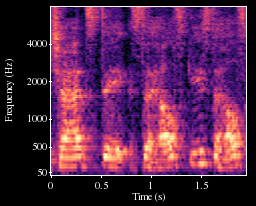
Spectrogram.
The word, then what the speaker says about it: Chad Stahelski: David Leitch, and Chad Stahelski, Yeah.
